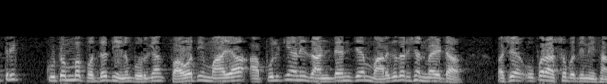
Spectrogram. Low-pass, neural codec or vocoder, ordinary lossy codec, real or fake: 3.6 kHz; none; none; real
